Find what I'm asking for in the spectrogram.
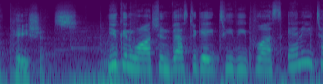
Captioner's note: graphics whooshing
